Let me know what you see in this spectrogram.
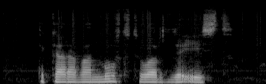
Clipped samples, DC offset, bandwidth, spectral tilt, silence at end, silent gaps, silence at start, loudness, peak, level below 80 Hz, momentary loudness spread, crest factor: under 0.1%; under 0.1%; 14.5 kHz; -6 dB/octave; 0.35 s; none; 0.4 s; -27 LUFS; -8 dBFS; -60 dBFS; 9 LU; 20 dB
